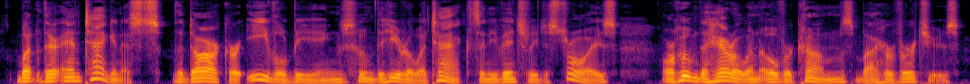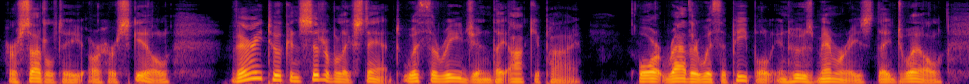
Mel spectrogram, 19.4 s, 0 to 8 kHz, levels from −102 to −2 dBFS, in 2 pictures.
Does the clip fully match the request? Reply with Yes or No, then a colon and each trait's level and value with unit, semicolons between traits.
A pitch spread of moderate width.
Yes: average, 4.8 semitones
